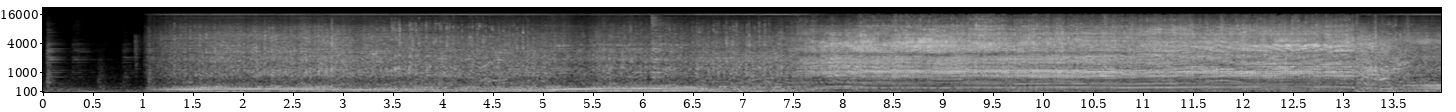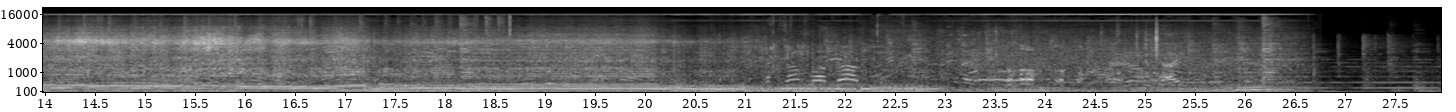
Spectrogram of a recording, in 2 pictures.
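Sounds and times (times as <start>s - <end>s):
truck engines revving in mud: 1.0s - 26.7s.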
